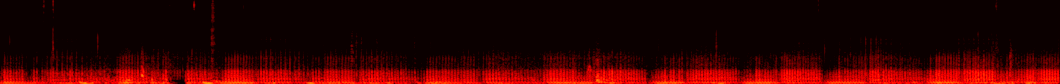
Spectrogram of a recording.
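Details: Deep continuous purring from kittens waking their owner in the morning, a dense low rumble with brief dips and small clicks and rustles.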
